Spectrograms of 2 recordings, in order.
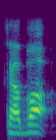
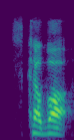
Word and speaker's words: SCBA: Normally it is pronounced as SCABA. SCBA, but pronounced as SCABA.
